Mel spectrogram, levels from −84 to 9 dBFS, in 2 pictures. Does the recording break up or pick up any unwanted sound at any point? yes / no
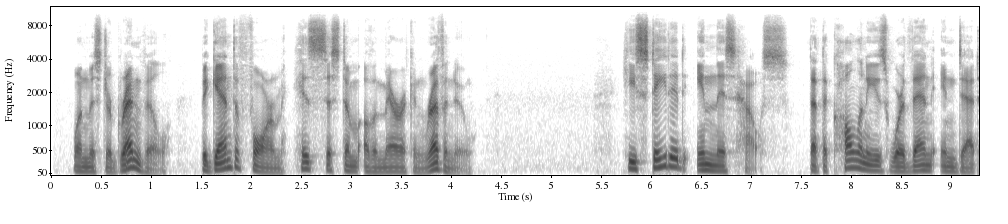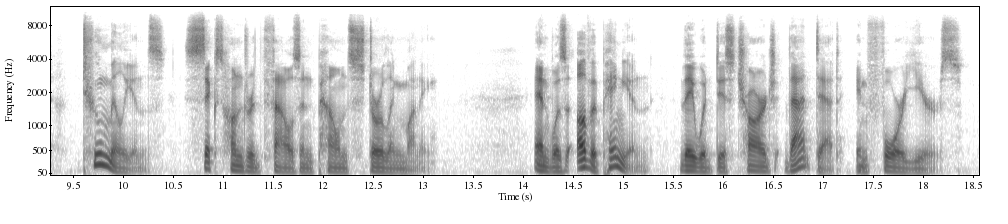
no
